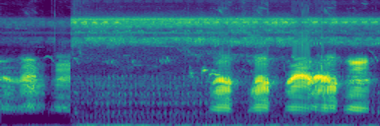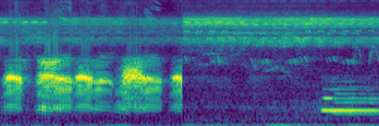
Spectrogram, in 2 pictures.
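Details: Rare yellow Indian bullfrog (Hoplobatrachus tigerinus) calling: a run of about nine harsh, buzzy, strongly harmonic croaks, each under half a second and closely spaced, against a steady high-pitched insect hiss, with a brief earlier croak pair and later faint tones.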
